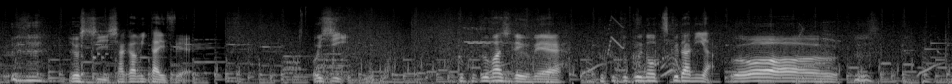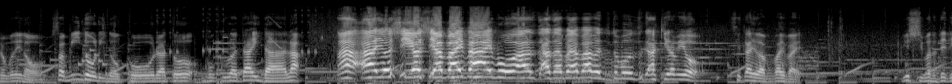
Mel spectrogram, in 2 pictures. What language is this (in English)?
Japanese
